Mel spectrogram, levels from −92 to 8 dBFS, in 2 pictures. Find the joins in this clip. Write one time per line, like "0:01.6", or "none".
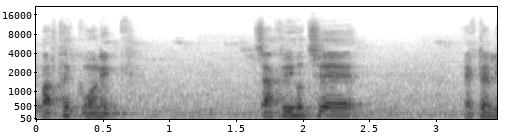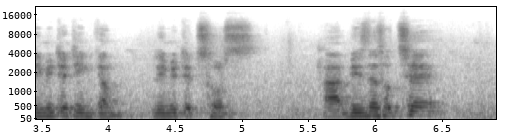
none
